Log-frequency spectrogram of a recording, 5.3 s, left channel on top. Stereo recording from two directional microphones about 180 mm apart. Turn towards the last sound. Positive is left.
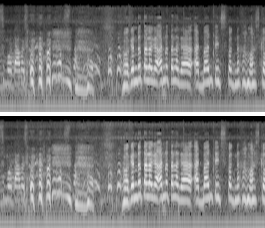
turn(degrees=0)  # may be behind; listen again after turning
